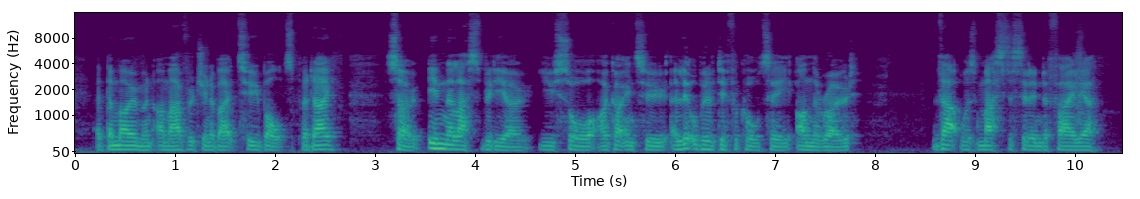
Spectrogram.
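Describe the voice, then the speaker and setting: In a very clean recording with a silent background, a man with a British accent speaks at a fairly low pitch and fairly quick pace with fairly even intonation. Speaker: car mechanic youtuber. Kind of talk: tutorial. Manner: soft-spoken.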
